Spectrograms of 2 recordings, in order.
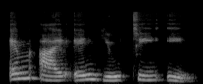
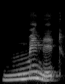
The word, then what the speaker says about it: minute: first case it is minute which is a short time so the meeting will start in a minute and the second pronunciation is minut which means tiny or very small and the example sentence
